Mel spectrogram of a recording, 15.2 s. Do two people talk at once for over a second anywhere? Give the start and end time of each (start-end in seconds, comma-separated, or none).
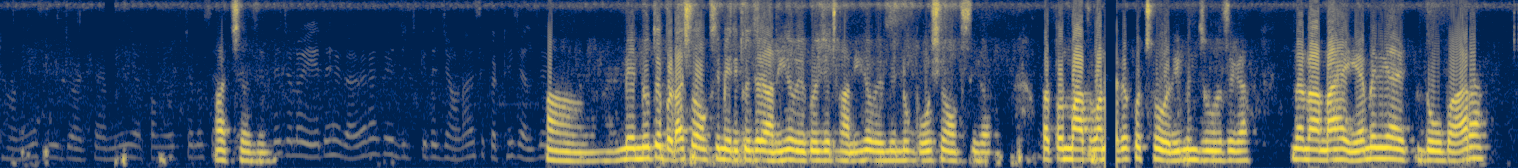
none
